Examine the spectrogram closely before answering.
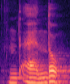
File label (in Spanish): "honda", Otomí, hombre; INALI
